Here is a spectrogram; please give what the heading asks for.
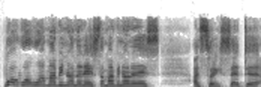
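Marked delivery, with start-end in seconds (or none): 0.1-2.1 high-pitched frantic refusal; retold panicked protest. Hit sparring partner quitting on the spot, panicked. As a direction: mimic a rattled man calling it off. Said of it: "And he went".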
